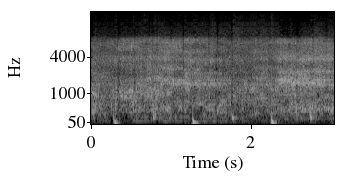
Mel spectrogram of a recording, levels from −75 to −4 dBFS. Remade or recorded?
remade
